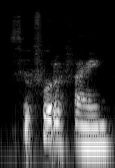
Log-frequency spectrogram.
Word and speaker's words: sulforaphane: Sulforaphane.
